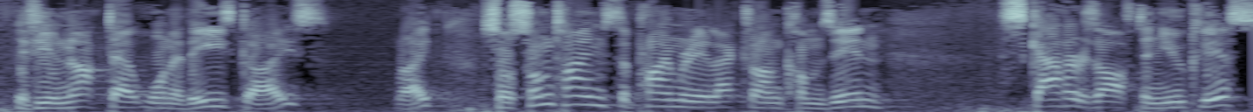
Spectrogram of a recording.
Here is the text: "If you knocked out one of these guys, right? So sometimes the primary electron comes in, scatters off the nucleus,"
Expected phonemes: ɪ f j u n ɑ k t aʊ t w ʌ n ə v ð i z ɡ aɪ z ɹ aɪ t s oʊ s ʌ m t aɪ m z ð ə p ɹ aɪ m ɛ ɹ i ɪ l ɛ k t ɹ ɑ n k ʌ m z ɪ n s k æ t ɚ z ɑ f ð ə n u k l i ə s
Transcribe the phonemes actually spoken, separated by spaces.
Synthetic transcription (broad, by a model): ɪ f j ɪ n ɑ k t aʊ t w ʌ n ə v ð i z ɡ aɪ z ɹ aɪ t s oʊ s ʌ m t aɪ m z ð ə p ɹ aɪ m ɛ ɹ i ɪ l ɛ k t ɹ ɑ n k ʌ m z ɪ n s k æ t ɚ z ɑ f ð ə n u k l i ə s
